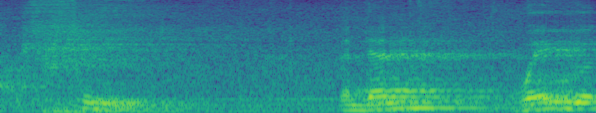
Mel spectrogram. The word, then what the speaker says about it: Hri: For say At a Bodhicitta, the syllable is Shri, H-R-I, Shri.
